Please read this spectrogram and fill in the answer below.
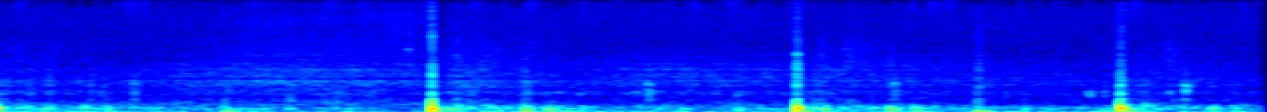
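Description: Distant aerial firework shells bursting: about five dull booms, the loudest about two seconds in, over a low rumble.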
